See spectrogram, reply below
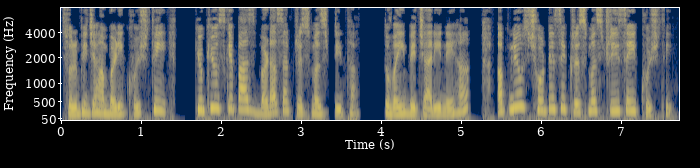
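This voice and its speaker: A woman's voice: medium pitch, lively intonation, normal speed, darkish tone, no echo. A woman narrator reading a scripted cartoon family story.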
